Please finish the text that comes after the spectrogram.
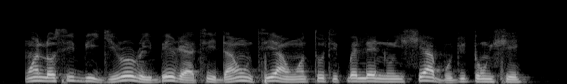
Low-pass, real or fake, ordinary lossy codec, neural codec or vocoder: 5.4 kHz; real; MP3, 32 kbps; none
